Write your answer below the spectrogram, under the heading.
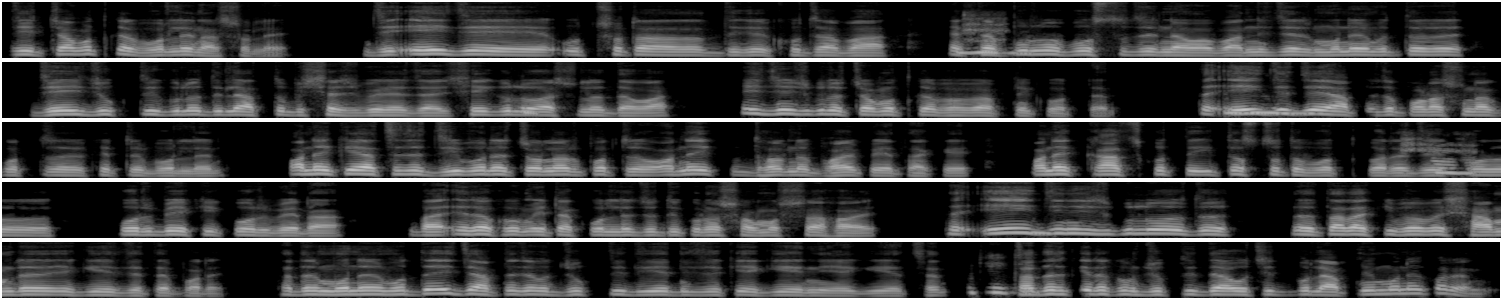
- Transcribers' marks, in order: none
- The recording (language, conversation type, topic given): Bengali, podcast, ভয় আর যুক্তিকে তুমি কীভাবে সামলে চলো?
